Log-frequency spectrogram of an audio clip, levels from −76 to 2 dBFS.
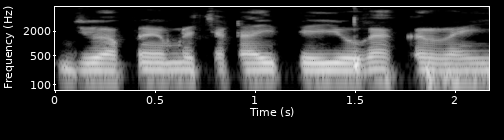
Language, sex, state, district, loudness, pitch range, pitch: Hindi, male, Uttar Pradesh, Ghazipur, -15 LUFS, 110-115 Hz, 110 Hz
